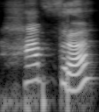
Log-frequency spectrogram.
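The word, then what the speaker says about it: Havre: incident happened at uh havra is how you say havra airport in Montana not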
